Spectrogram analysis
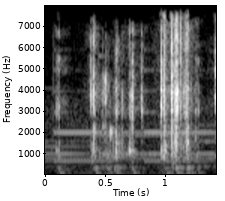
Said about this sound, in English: I hear you typing, but nothing.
